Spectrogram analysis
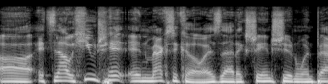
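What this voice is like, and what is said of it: Usual voice. Nothing is said of it.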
